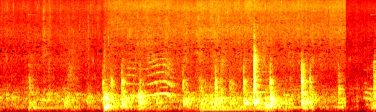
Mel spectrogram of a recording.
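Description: Sliced onion sizzling in hot olive oil in a frying pan as it is stirred with a wooden spoon, with a few knocks of the spoon against the pan. The sizzle grows louder about two seconds in and cuts off suddenly near the end.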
